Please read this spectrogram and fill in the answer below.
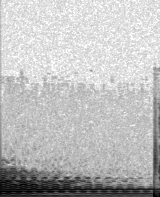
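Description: Cartoon-style "boing" sound effect: a single twanging note with a fast wobble in pitch, slowly fading out.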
